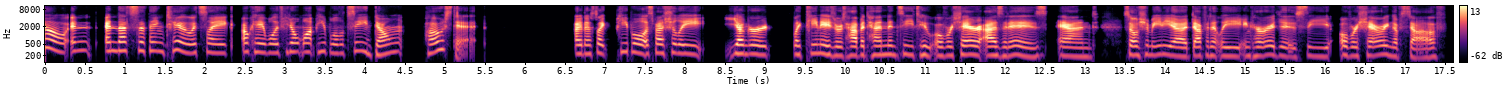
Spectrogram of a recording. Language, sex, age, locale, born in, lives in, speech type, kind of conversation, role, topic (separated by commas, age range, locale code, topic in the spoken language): English, female, 30-34, en-US, United States, United States, conversation, podcast, host, How has social media changed the way people share their identities and experiences?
